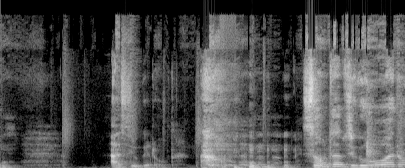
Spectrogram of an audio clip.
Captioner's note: laughs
